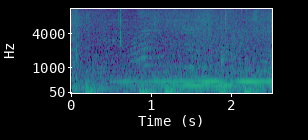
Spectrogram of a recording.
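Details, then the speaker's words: Human heart sounds played in a classroom demonstration: regular low paired thumps at roughly 60–70 beats a minute with a steady musical hum behind; normal heartbeat. "this is the sound of the human heart beating on average our hearts beat about 70 times a minute that's about 100,000 beats a day"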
